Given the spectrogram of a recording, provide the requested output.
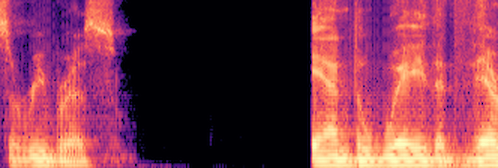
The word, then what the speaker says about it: Cerebras: Cerebras. Yeah, I want to say Cberus, but it's not that. It's Cerebrris.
